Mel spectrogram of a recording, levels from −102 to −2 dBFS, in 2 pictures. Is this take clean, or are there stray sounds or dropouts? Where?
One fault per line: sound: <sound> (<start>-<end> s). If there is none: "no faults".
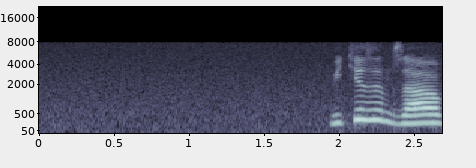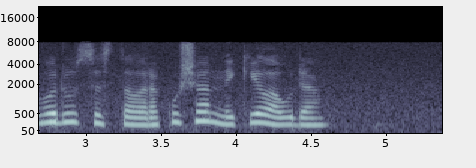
no faults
